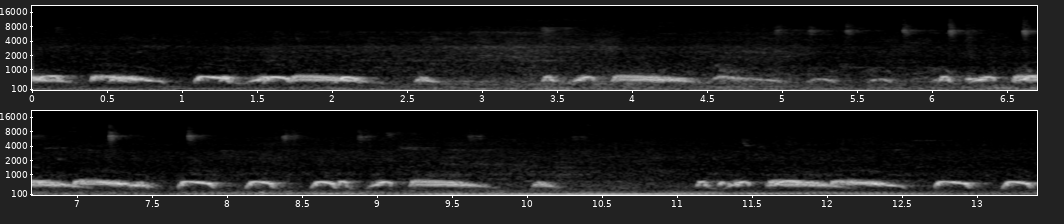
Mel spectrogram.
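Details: Decoy coos of a spotted dove from Chiang Mai, Thailand, in the three-kuk pattern, section five: long runs of mellow cooing phrases mixing short notes and longer sliding ones, with brief pauses and faint higher chirps in the background.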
